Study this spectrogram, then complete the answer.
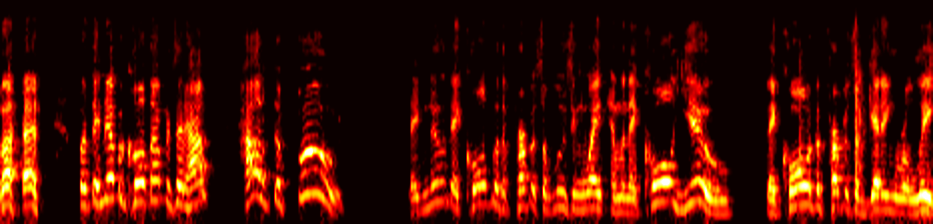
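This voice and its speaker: At a fairly quick pace, a man uses a raised, projected voice that is high-pitched and bright, sharp in tone, with very wide pitch swings. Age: 60s. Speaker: practice coach for chiropractors. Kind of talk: motivational webinar talk.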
